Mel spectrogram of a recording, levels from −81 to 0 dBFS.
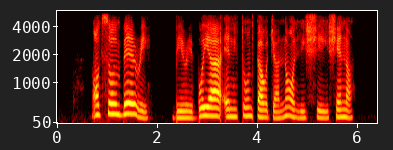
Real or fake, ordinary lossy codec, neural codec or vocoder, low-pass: fake; none; codec, 16 kHz, 1.1 kbps, Voila-Tokenizer; 5.4 kHz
